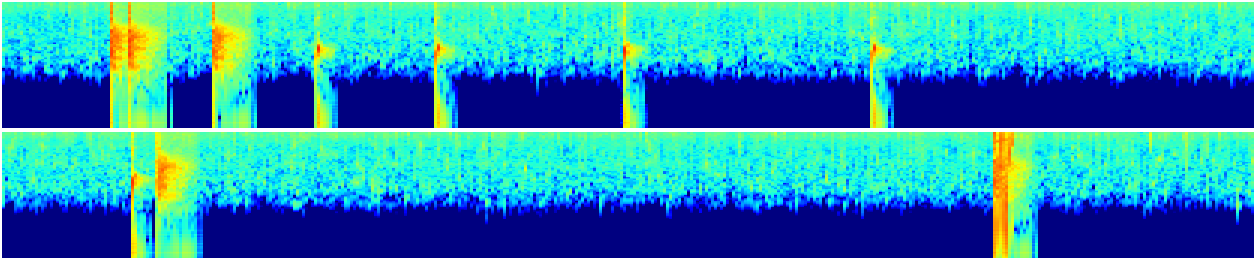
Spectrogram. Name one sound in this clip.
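Short bright pops sound as game blocks merge together.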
